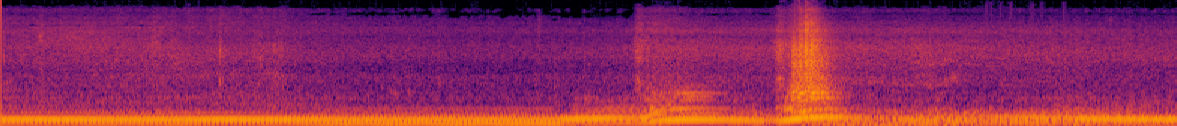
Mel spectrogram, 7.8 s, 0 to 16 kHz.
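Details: 2003 Nissan 350Z first start in over two years after replacing a failed ECU that caused crank-no-start: steady even idle with quick throttle blips settling cleanly; healthy, no issues after a heat cycle.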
